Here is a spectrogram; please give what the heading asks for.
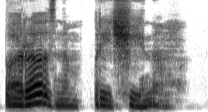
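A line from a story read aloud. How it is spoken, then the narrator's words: Drawled, then paused. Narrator (Russian): протянул я и ненадолго замолчал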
